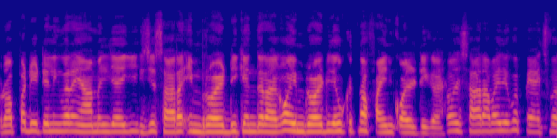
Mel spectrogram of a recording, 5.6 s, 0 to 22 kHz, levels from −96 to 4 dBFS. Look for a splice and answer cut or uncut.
cut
